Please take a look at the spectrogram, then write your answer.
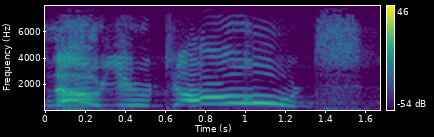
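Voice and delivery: mock shouting at the crying girl; exasperated outburst. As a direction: blurt it out half-laughing in disbelief. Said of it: "all I wanted to say is".

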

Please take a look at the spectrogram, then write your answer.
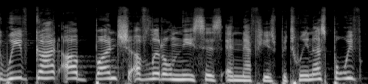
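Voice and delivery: upbeat sponsor read, loud and bright. Acted. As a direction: sell it like a radio ad.

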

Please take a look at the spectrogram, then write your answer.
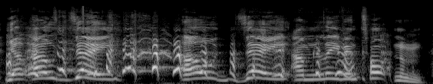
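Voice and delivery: high laughing mock Bronx voice; Bronx accent. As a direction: call it like a Bronx homie. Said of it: "Bronx Harry Kane".

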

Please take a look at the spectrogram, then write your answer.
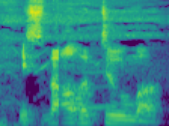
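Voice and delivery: thick Austrian movie-quote impression; Arnold Schwarzenegger. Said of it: "five different Arnold movies now".

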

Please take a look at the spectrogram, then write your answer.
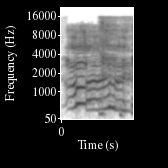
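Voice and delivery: high, teary overwhelmed gush; touched. Retold or imitated. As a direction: melt over a kid's note. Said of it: "And I'm just like".

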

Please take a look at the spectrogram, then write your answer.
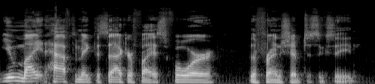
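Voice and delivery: normal talking voice

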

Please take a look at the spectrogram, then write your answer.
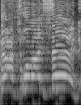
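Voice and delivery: high, emphatic retold protest; exasperated outburst. Retelling the argument over kids, exasperated outburst. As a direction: burst out as if vindicated, voice jumping way up.

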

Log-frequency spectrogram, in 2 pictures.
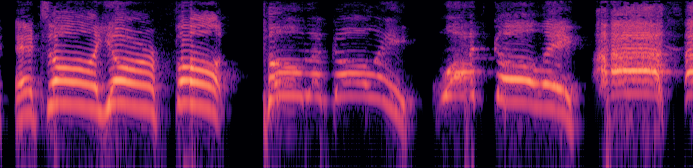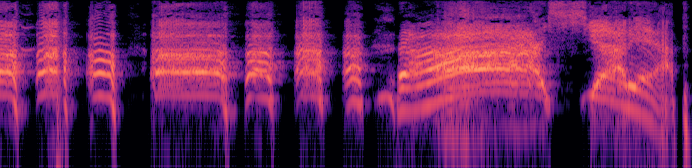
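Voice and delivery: fed-up fan shouting back; frustrated yelling. Real, not acted. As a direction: yell at them in exasperation. Fan raging at the crowd.

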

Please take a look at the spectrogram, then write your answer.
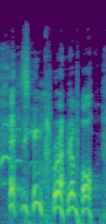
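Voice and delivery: laughing through the words; can't stop laughing. Real, not acted. Laughing at the golf story.

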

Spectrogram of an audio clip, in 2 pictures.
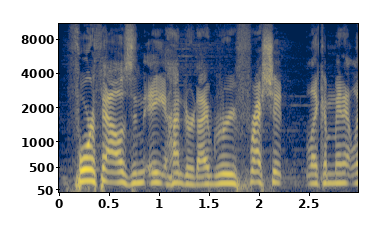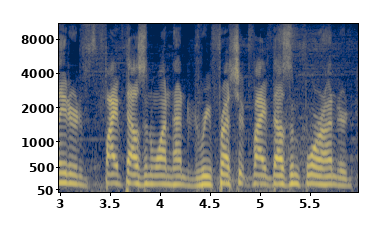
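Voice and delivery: ordinary delivery

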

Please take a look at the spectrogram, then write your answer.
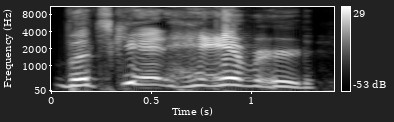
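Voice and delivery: put-on loud, slow drunk bro voice; rowdy party animal. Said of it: "That voice".

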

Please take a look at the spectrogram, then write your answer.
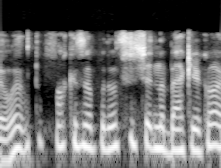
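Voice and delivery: high, fast mock demand; cop interrogation. Cops questioning the driver, fast high mock demand. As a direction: fire it off in a put-on voice. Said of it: "they say".

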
